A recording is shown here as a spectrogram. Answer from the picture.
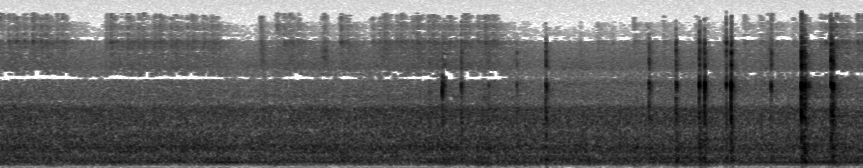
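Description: Paintbrush mixing paint in a plastic palette well: a run of light, irregular clicks and taps of the brush against the plastic, coming more often in the last few seconds, over a faint steady hiss.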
